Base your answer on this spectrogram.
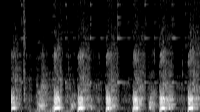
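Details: Angry Tibetan Mastiff, a guard dog breed, barking in a steady series of deep, hoarse barks, roughly two per second, with a brief low rumble between early barks.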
